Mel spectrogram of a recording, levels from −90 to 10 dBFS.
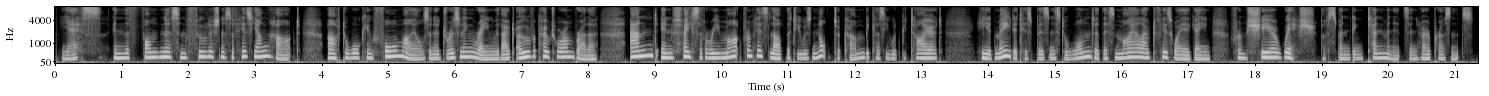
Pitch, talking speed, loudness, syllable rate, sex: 200 Hz, 190 wpm, -18 LUFS, 4.8 syllables/s, female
